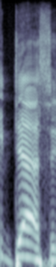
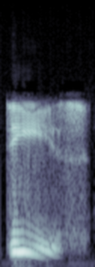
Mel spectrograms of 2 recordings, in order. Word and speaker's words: Dees: They say Dess and you say what again? – One more time, I'm going to say it. D's.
